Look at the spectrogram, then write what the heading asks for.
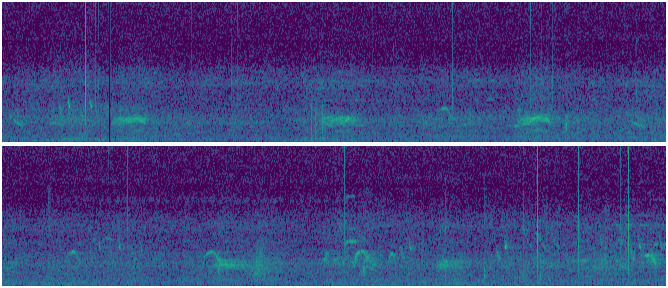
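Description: Faint open-air background murmur with birds calling over it: a few short harsh calls a couple of seconds apart, and some thin looping chirps about two-thirds of the way through.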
